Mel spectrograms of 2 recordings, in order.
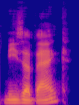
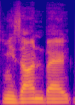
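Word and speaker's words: Meezan Bank: I'd just like to correct your pronunciation of those names. That's Mizan Bank, Dawai, Crave Mart, Genie AI, and yeah.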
